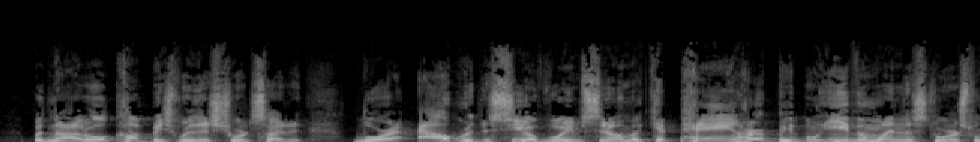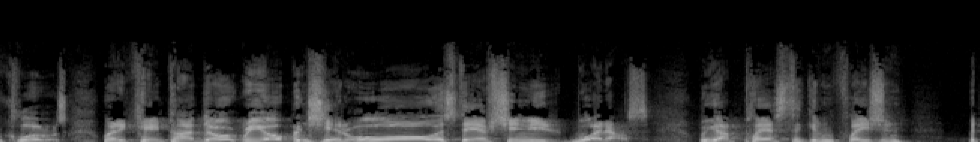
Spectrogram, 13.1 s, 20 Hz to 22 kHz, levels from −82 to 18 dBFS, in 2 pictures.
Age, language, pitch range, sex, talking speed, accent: 50-69, English, 145-215 Hz, male, 195 wpm, American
